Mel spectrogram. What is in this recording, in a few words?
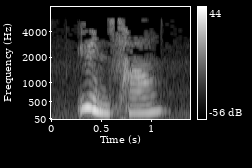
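"蕴藏", Mandarin Chinese; hsk; chinese-flashcards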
